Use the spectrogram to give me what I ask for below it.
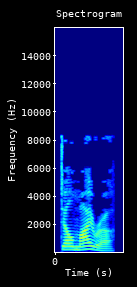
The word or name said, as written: delmira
